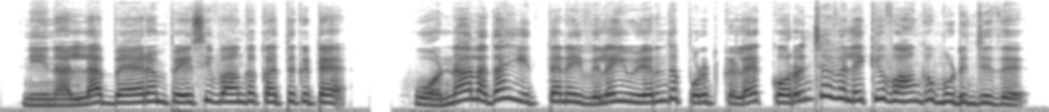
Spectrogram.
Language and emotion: Tamil, happy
